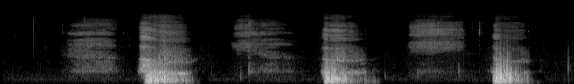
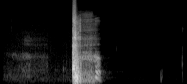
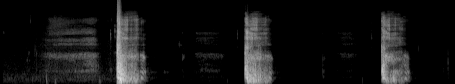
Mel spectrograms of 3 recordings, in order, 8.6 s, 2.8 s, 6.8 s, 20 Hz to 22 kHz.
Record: {
  "exhalation_length": "8.6 s",
  "exhalation_amplitude": 31561,
  "exhalation_signal_mean_std_ratio": 0.32,
  "cough_length": "2.8 s",
  "cough_amplitude": 32768,
  "cough_signal_mean_std_ratio": 0.2,
  "three_cough_length": "6.8 s",
  "three_cough_amplitude": 32768,
  "three_cough_signal_mean_std_ratio": 0.21,
  "survey_phase": "beta (2021-08-13 to 2022-03-07)",
  "age": "45-64",
  "gender": "Female",
  "wearing_mask": "No",
  "symptom_none": true,
  "smoker_status": "Ex-smoker",
  "respiratory_condition_asthma": false,
  "respiratory_condition_other": false,
  "recruitment_source": "Test and Trace",
  "submission_delay": "1 day",
  "covid_test_result": "Negative",
  "covid_test_method": "RT-qPCR"
}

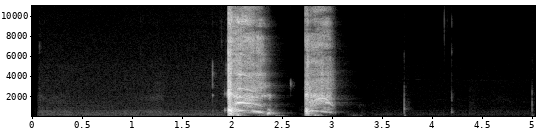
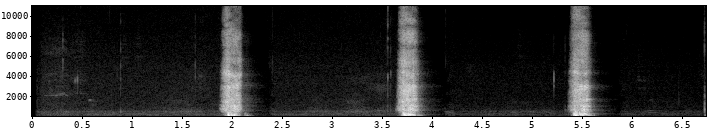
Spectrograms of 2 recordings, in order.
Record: {
  "cough_length": "5.0 s",
  "cough_amplitude": 32768,
  "cough_signal_mean_std_ratio": 0.22,
  "exhalation_length": "6.7 s",
  "exhalation_amplitude": 31915,
  "exhalation_signal_mean_std_ratio": 0.21,
  "survey_phase": "beta (2021-08-13 to 2022-03-07)",
  "age": "45-64",
  "gender": "Female",
  "wearing_mask": "No",
  "symptom_cough_any": true,
  "symptom_runny_or_blocked_nose": true,
  "symptom_sore_throat": true,
  "symptom_onset": "3 days",
  "smoker_status": "Never smoked",
  "respiratory_condition_asthma": false,
  "respiratory_condition_other": false,
  "recruitment_source": "Test and Trace",
  "submission_delay": "2 days",
  "covid_test_result": "Positive",
  "covid_test_method": "RT-qPCR",
  "covid_ct_value": 12.1,
  "covid_ct_gene": "ORF1ab gene",
  "covid_ct_mean": 12.5,
  "covid_viral_load": "79000000 copies/ml",
  "covid_viral_load_category": "High viral load (>1M copies/ml)"
}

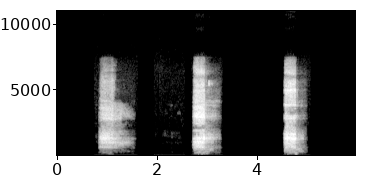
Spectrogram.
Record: {
  "exhalation_length": "6.0 s",
  "exhalation_amplitude": 24651,
  "exhalation_signal_mean_std_ratio": 0.31,
  "survey_phase": "beta (2021-08-13 to 2022-03-07)",
  "age": "45-64",
  "gender": "Female",
  "wearing_mask": "No",
  "symptom_cough_any": true,
  "symptom_runny_or_blocked_nose": true,
  "symptom_sore_throat": true,
  "symptom_fatigue": true,
  "symptom_fever_high_temperature": true,
  "symptom_headache": true,
  "symptom_change_to_sense_of_smell_or_taste": true,
  "symptom_onset": "4 days",
  "smoker_status": "Never smoked",
  "respiratory_condition_asthma": false,
  "respiratory_condition_other": false,
  "recruitment_source": "Test and Trace",
  "submission_delay": "2 days",
  "covid_test_result": "Positive",
  "covid_test_method": "ePCR"
}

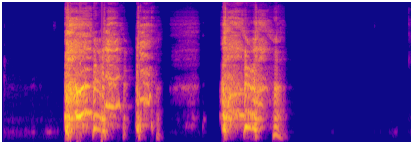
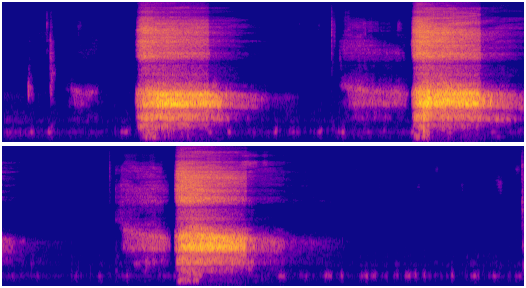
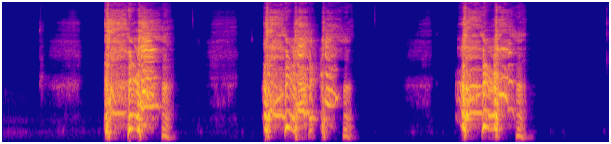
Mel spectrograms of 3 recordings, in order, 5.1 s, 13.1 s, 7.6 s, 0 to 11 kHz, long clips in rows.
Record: {
  "cough_length": "5.1 s",
  "cough_amplitude": 32768,
  "cough_signal_mean_std_ratio": 0.39,
  "exhalation_length": "13.1 s",
  "exhalation_amplitude": 32210,
  "exhalation_signal_mean_std_ratio": 0.38,
  "three_cough_length": "7.6 s",
  "three_cough_amplitude": 32768,
  "three_cough_signal_mean_std_ratio": 0.43,
  "survey_phase": "alpha (2021-03-01 to 2021-08-12)",
  "age": "65+",
  "gender": "Male",
  "wearing_mask": "No",
  "symptom_cough_any": true,
  "smoker_status": "Ex-smoker",
  "respiratory_condition_asthma": false,
  "respiratory_condition_other": false,
  "recruitment_source": "REACT",
  "submission_delay": "1 day",
  "covid_test_result": "Negative",
  "covid_test_method": "RT-qPCR"
}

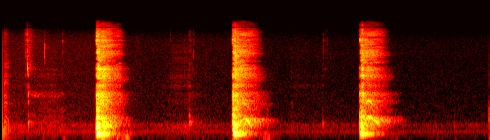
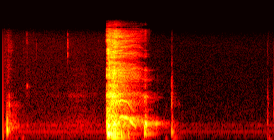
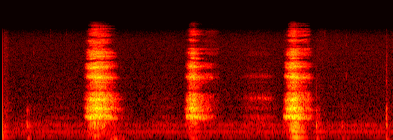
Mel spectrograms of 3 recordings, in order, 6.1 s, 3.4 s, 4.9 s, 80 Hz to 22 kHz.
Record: {
  "three_cough_length": "6.1 s",
  "three_cough_amplitude": 23352,
  "three_cough_signal_mean_std_ratio": 0.22,
  "cough_length": "3.4 s",
  "cough_amplitude": 21919,
  "cough_signal_mean_std_ratio": 0.25,
  "exhalation_length": "4.9 s",
  "exhalation_amplitude": 5757,
  "exhalation_signal_mean_std_ratio": 0.33,
  "survey_phase": "beta (2021-08-13 to 2022-03-07)",
  "age": "65+",
  "gender": "Female",
  "wearing_mask": "No",
  "symptom_other": true,
  "symptom_onset": "2 days",
  "smoker_status": "Never smoked",
  "respiratory_condition_asthma": false,
  "respiratory_condition_other": false,
  "recruitment_source": "REACT",
  "submission_delay": "0 days",
  "covid_test_result": "Negative",
  "covid_test_method": "RT-qPCR",
  "influenza_a_test_result": "Unknown/Void",
  "influenza_b_test_result": "Unknown/Void"
}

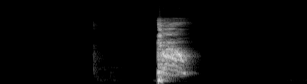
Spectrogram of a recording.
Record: {
  "cough_length": "3.1 s",
  "cough_amplitude": 32768,
  "cough_signal_mean_std_ratio": 0.25,
  "survey_phase": "beta (2021-08-13 to 2022-03-07)",
  "age": "45-64",
  "gender": "Male",
  "wearing_mask": "No",
  "symptom_none": true,
  "smoker_status": "Never smoked",
  "respiratory_condition_asthma": false,
  "respiratory_condition_other": false,
  "recruitment_source": "REACT",
  "submission_delay": "1 day",
  "covid_test_result": "Negative",
  "covid_test_method": "RT-qPCR",
  "influenza_a_test_result": "Negative",
  "influenza_b_test_result": "Negative"
}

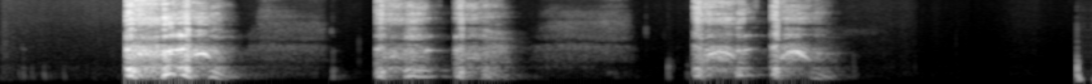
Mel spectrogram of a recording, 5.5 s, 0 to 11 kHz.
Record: {
  "three_cough_length": "5.5 s",
  "three_cough_amplitude": 30348,
  "three_cough_signal_mean_std_ratio": 0.33,
  "survey_phase": "beta (2021-08-13 to 2022-03-07)",
  "age": "45-64",
  "gender": "Male",
  "wearing_mask": "Yes",
  "symptom_cough_any": true,
  "symptom_runny_or_blocked_nose": true,
  "symptom_onset": "3 days",
  "smoker_status": "Ex-smoker",
  "respiratory_condition_asthma": false,
  "respiratory_condition_other": false,
  "recruitment_source": "Test and Trace",
  "submission_delay": "2 days",
  "covid_test_result": "Positive",
  "covid_test_method": "RT-qPCR",
  "covid_ct_value": 22.2,
  "covid_ct_gene": "ORF1ab gene"
}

